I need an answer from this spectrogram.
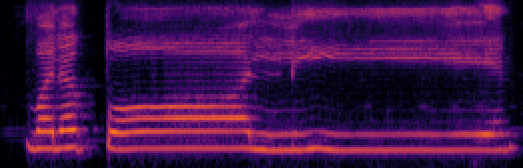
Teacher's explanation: ضاد پہ ہمارے پاس مد لازم کلمی مثقل ہے، اس کو 6 حرکات کے برابر لمبا کرنا ہے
